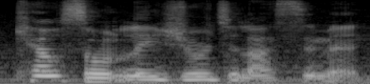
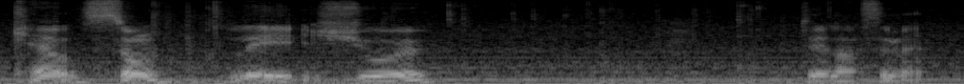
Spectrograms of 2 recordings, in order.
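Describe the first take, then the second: First: Said in the usual way. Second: Slow, soft Quels sont les jours de la semaine, each word apart; teacher slowing the French down for the student; slow model. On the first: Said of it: "teacher models the question". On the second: Shown as a demonstration. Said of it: "slow model repetition".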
